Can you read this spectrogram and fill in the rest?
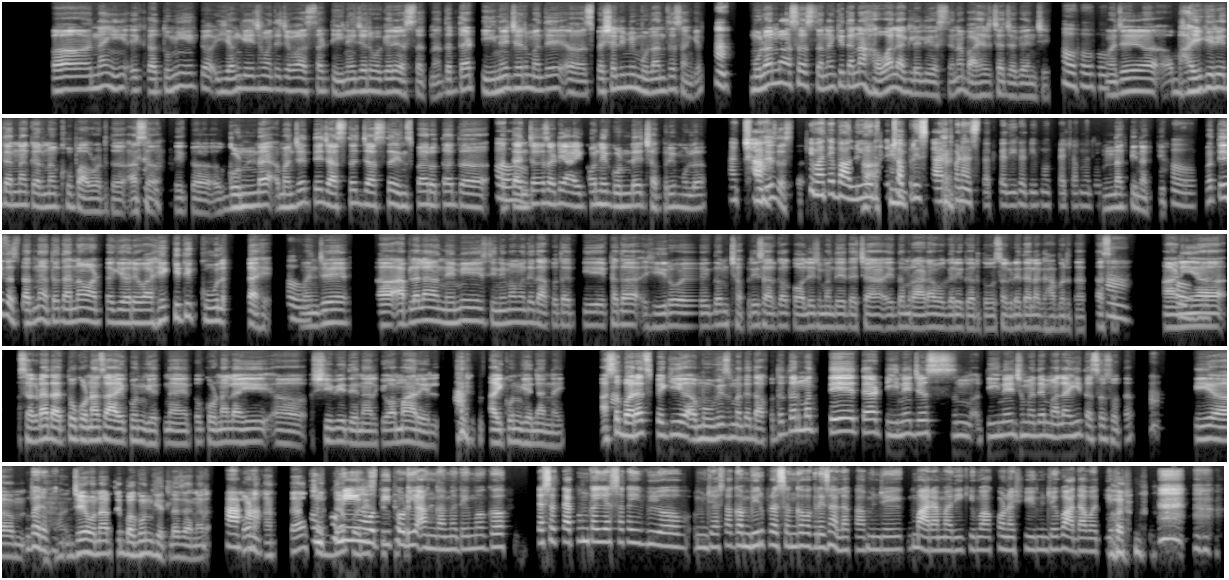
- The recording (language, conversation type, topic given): Marathi, podcast, वाद सुरू झाला की तुम्ही आधी बोलता की आधी ऐकता?
- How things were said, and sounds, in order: in English: "एजमध्ये"; in Hindi: "भाईगिरी"; chuckle; in English: "आयकॉन"; throat clearing; throat clearing; other noise; other background noise; laughing while speaking: "बरोबर"; chuckle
